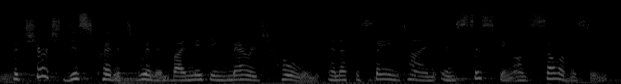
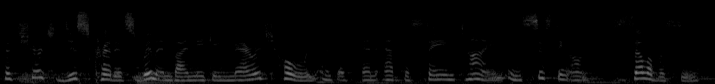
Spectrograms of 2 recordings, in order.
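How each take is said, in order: First: It is read at normal speed. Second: It is read slowly.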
